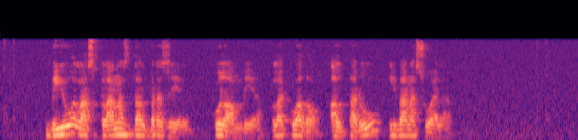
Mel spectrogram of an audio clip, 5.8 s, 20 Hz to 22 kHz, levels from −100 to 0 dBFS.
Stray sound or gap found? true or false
false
